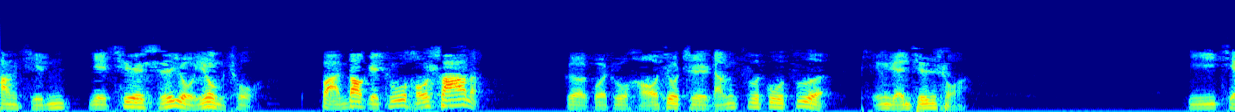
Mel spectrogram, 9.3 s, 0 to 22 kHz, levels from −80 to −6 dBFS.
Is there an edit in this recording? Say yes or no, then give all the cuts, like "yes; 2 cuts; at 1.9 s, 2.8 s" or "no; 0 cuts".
yes; 2 cuts; at 2.0 s, 6.3 s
